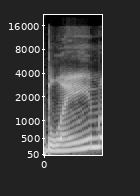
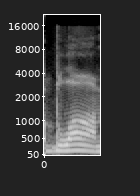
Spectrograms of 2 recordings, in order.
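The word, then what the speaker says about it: Blame!: did a thing called blame or Blom it's spelled blame with an exclamation point and I I've been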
